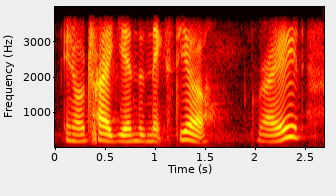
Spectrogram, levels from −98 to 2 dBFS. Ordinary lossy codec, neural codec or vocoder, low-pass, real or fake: none; none; 3.6 kHz; real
